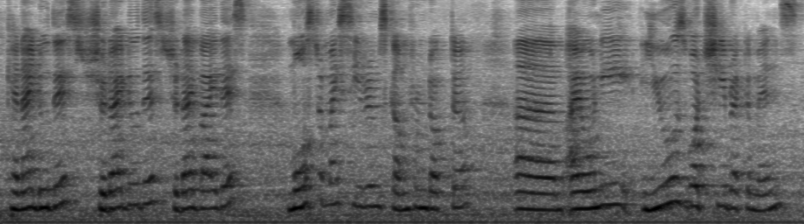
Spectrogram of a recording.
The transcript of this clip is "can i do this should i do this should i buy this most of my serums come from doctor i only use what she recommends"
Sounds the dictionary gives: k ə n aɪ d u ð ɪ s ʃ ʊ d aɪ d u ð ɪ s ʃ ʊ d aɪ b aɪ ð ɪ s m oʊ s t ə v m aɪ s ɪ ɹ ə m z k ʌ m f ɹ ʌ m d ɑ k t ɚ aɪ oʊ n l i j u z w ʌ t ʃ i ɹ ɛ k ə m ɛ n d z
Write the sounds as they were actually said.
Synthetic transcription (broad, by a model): k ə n aɪ d u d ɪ s ʃ ʊ d aɪ d u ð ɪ s ʃ ʊ d aɪ b aɪ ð ɪ s m oʊ s t ə v m aɪ s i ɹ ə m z k ʌ m f ɹ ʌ m d ɑ k t ɚ aɪ oʊ n l i j u z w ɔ t ʃ i ɹ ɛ k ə m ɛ n d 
